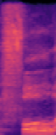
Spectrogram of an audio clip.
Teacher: When I say full, I have length on my vowel, the O sound.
